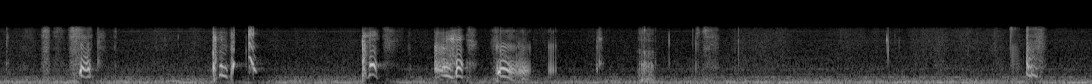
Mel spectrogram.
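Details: 7-week-old infant: brief, sharp, repeated catches, about nine in eleven seconds, with faint small vocal sounds and quiet room noise; infant hiccups.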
